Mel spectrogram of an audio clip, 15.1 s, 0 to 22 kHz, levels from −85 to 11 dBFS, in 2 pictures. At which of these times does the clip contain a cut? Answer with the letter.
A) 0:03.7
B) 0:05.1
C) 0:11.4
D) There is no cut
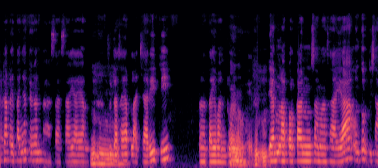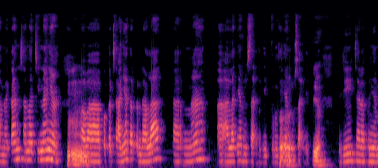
B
